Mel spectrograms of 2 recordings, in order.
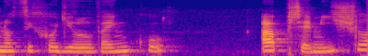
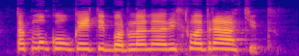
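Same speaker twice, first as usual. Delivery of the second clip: higher, louder owl telling the magpie off; insistent storybook reprimand, raised voice; stern scolding order; 6 semitones higher, 5 dB louder than usual. Acted. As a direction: order the culprit to give it back at once. Owl orders magpie to return spines.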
